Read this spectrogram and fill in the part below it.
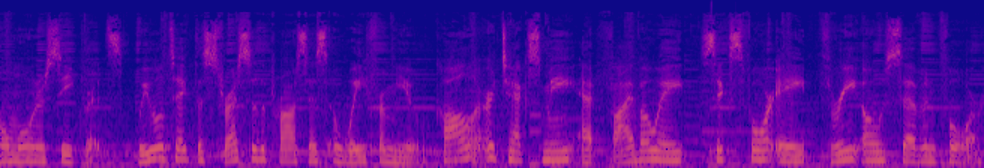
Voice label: Real Estate Door 60 Sec Ad Spot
